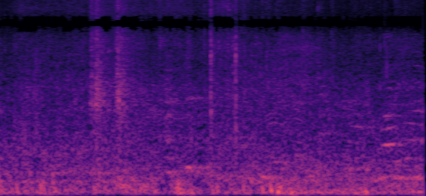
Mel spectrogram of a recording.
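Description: Outdoor city-street ambience: a steady low rumble, with a few faint, short sounds over it.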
